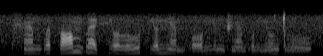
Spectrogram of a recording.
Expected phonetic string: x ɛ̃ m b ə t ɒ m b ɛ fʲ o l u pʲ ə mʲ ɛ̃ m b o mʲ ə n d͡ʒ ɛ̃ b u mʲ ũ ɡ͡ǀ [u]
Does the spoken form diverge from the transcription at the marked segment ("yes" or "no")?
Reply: yes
